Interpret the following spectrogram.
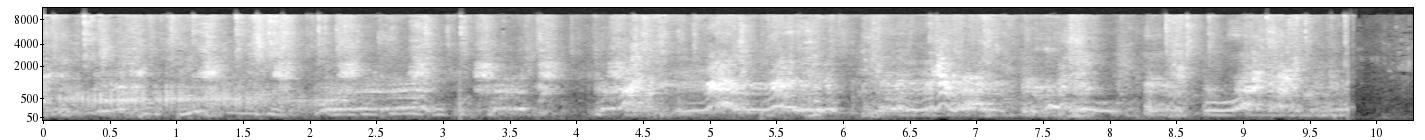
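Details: Jack Russell Terrier growling, rumbling bursts of low, buzzy growls repeated over about ten seconds with short gaps, set against a dense, busy background of other noise before the sound cuts off.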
